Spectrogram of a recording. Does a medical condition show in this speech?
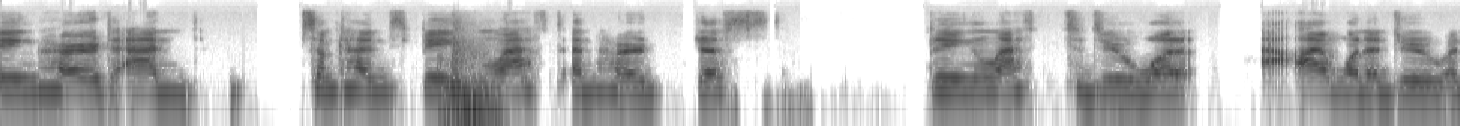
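Yes: cerebral palsy; non-progressive physical disability.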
